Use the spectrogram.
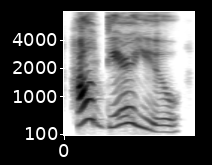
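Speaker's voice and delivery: high, drawn-out outrage; indignant reproach. Acted. Reviewer confronting a grieving mother in the book, indignant. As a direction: stretch each word slowly, scandalized.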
